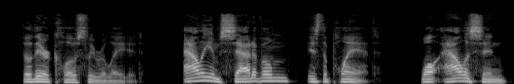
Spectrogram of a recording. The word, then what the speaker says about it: Allium sativum: taste how to pronounce aliam satam the pronunciation of aliam satam is fairly straightforward once you break it down it's pronounced as emphasize the first syllable of each word and you'll be saying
